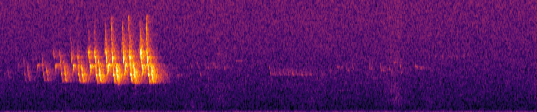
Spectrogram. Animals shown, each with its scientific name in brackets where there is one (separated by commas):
Winter Wren (Troglodytes hiemalis), Ovenbird (Seiurus aurocapilla)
